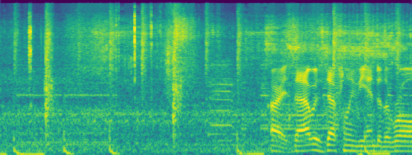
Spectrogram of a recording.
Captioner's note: camera clicking and whirring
